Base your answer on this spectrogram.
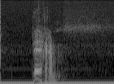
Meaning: berm, verge, roadside (strip of land next to a road, street or sidewalk)
- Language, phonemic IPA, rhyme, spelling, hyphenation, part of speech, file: Dutch, /bɛrm/, -ɛrm, berm, berm, noun, Nl-berm.ogg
